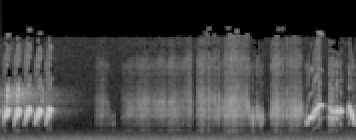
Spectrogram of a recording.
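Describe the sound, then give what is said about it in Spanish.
Small songbirds chirp among high mountain summits: alpine accentors, a black redstart, a small flock of common chaffinches and a lone robin. A quick run of five high, sharp notes opens, softer twittering follows, and another bright burst of chirps closes, over faint outdoor hiss. “A los más habituales de estos parajes, el acéntor alpino y el colirrojo tizón, se han sumado un pequeño bando de pinzones vulgares y un solitario petirrojo, más frecuentes en cotas bajas y boscosas.”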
